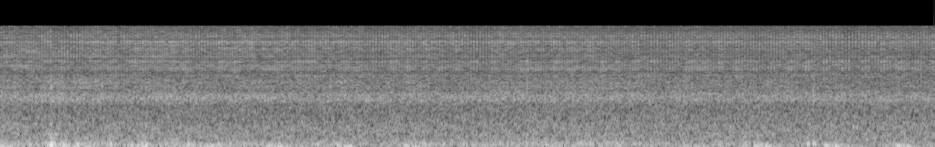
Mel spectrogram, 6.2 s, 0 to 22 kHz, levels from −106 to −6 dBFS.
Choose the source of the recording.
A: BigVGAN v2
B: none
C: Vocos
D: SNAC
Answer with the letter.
B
